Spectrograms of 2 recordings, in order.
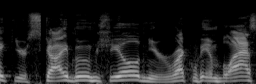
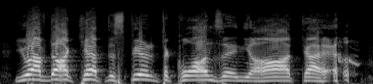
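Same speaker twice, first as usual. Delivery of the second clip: very loud, booming, spirit-like character voice; 10 dB louder than usual. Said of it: "the ghost of [name] visiting [name]".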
